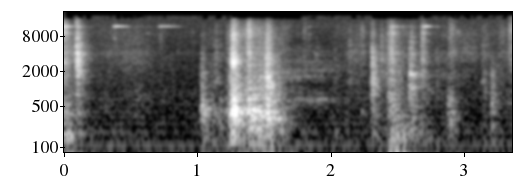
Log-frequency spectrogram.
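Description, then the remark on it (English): A fridge door swings open with a rattling rush as milk is put back in, then thuds shut about a second later; moderately loud handling sounds with no talking. “Put it back in the fridge.”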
